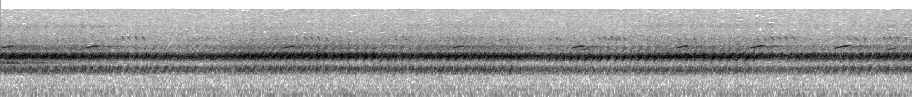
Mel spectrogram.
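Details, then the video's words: Backwater frog chorus, a thick, steady high trill from numerous frogs, swelling slightly midway, with a few brief rising chirps sprinkled on top. "FROGS - Pig Frogs, Water Frogs, Backwater Chorus, & Frog Chorus"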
